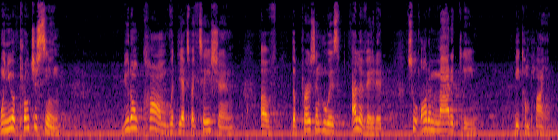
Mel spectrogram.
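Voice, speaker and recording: A loud man's voice, fairly high in pitch, with very wide pitch swings, long, frequent pauses and noticeable background noise. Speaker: civilian filing police complaint. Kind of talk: complaint conversation.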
